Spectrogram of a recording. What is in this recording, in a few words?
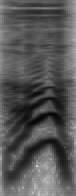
vo confused; Crypt of the NecroDancer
